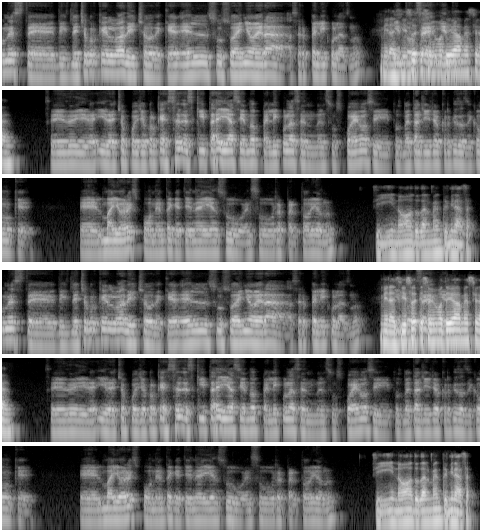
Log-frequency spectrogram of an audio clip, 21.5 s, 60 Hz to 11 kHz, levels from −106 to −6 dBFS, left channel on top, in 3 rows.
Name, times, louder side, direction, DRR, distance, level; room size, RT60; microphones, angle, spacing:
voice 1, 0.0-5.4 5.9-6.8 7.9-14.8 15.5-19.3, left 1 dB, 25° left, 0.9 m, -34 dB
voice 2, 5.7-7.3 20.0-21.3, right 4 dB, 85° right, 0.5 m, -26 dB
4.6 x 2.6 x 3.1 m
head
